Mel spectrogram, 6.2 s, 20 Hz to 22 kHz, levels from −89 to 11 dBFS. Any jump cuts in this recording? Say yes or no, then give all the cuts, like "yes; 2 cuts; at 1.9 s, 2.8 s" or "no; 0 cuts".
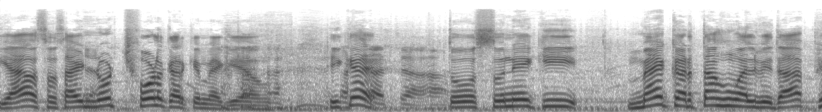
no; 0 cuts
